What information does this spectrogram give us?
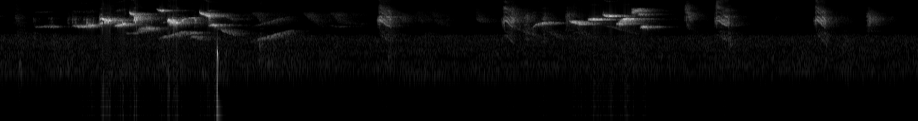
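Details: Double-collared seedeater, fawn ('fulvo') captive bird: a rich jumble of high whistled and slurred notes, then spaced chips and a second warbled burst, over a soft steady hum with one sharp click.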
